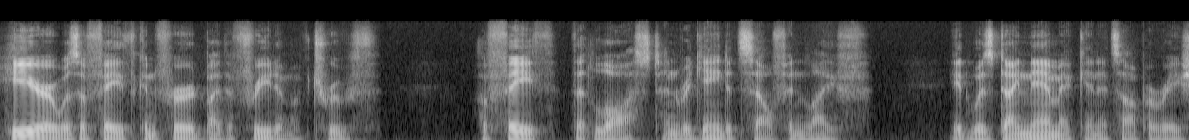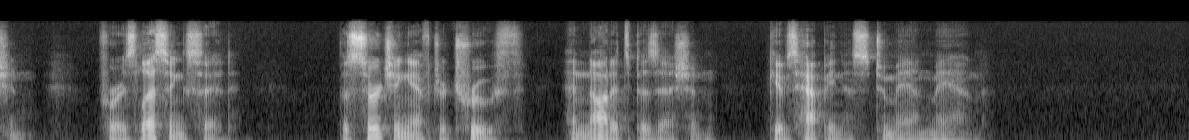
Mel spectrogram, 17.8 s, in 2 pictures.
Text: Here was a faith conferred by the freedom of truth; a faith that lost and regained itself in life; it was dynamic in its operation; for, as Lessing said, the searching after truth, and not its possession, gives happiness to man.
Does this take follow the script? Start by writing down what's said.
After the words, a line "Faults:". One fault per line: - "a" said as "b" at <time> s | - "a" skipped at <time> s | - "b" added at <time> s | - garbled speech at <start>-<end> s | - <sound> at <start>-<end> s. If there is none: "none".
Here was a faith conferred by the freedom of truth; a faith that lost and regained itself in life; it was dynamic in its operation; for, as Lessing said, the searching after truth, and not its possession, gives happiness to man man.
Faults:
- "man" added at 15.9 s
